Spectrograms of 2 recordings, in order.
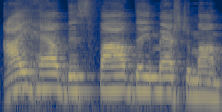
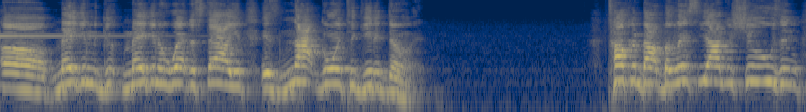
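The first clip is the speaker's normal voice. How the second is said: heated rant; 4 semitones higher than usual. Real, not acted. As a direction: fire them up, shouting the point home. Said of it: "Sorry for that rant".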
